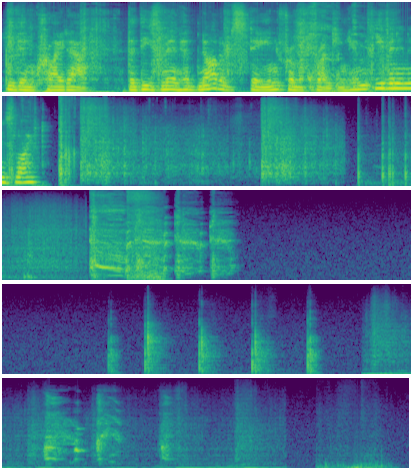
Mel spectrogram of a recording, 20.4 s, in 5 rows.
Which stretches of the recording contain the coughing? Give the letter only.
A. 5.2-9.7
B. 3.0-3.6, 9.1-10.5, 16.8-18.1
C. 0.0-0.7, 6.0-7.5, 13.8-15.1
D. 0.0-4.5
B.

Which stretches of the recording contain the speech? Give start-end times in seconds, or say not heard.
0.0-4.5.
